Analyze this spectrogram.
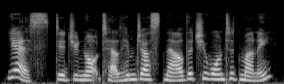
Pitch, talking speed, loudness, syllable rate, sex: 225 Hz, 255 wpm, -17 LUFS, 5.2 syllables/s, female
